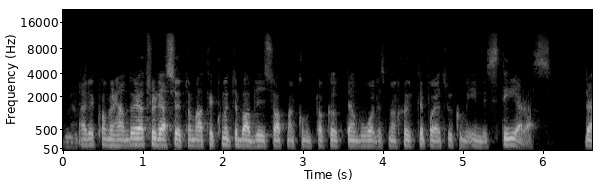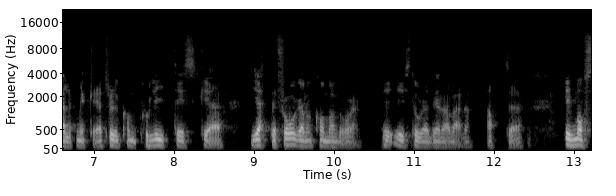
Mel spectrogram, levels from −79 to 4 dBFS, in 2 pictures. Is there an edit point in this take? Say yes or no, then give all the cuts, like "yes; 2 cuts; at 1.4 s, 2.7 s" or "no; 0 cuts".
yes; 1 cut; at 7.5 s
